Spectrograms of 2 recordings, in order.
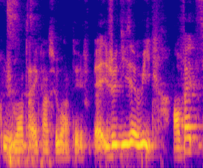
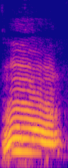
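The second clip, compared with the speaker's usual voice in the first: ordinary talk, nothing marked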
